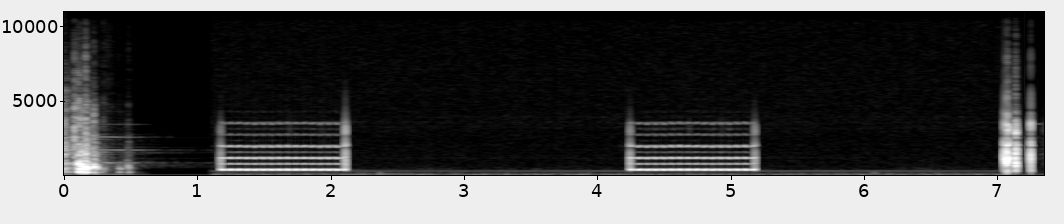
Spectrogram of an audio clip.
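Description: A telephone rings twice, each ring a roughly one-second warbling burst with a pause between, over a low steady hum, with a short clatter at the start and a click near the end.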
